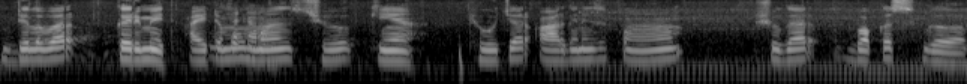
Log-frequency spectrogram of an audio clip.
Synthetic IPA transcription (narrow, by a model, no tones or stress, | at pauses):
ɖiliʋɐɾkəɾmit̪ɐjʈɐmomɐnzt͡ʃʰɨkã | fʰjuːt͡ɕɐɾaːɾɡɐnizpamɕuɡɐɾbɔksɡəːl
